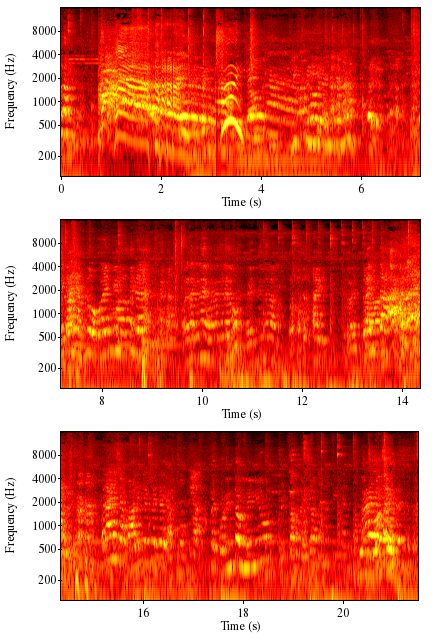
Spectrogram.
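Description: Children and teenagers shout and laugh excitedly nearby.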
